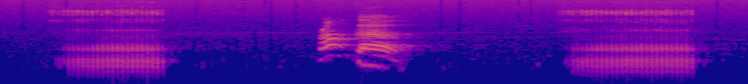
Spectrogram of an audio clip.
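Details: Sleeping bulldog named Rocko snores in deep, buzzy, vibrating breaths, one at the start and one near the end, while a human voice calls out in the gap between them.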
